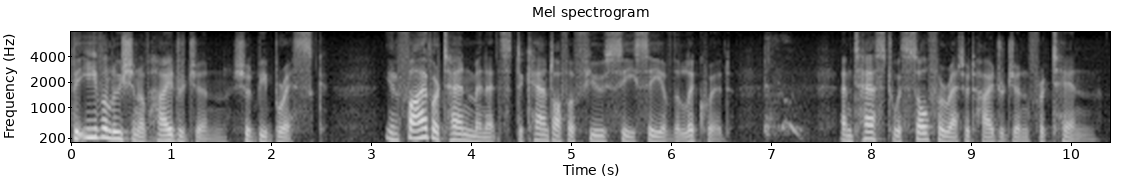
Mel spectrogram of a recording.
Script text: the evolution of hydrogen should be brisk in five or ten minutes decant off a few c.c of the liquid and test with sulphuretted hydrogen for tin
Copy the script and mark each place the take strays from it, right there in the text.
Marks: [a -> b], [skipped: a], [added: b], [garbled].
the evolution of hydrogen should be brisk in five or ten minutes decant off a few c.c of the liquid and test with sulphuretted hydrogen for tin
